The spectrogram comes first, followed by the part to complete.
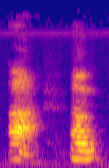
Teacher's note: the low back unrounded vowel ah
